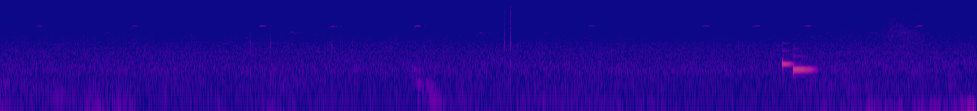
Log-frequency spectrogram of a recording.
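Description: Quiet rural hillside ambience: faint high chirps of a small bird repeat about once a second over a soft hiss. Near the end comes one brief, louder two-note call, the second note lower.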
